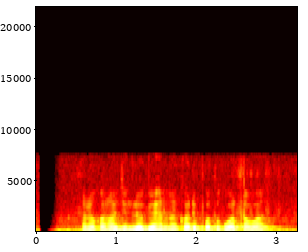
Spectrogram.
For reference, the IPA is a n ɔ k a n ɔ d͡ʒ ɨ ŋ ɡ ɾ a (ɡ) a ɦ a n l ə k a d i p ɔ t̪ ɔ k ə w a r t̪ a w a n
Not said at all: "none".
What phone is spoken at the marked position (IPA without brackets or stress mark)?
ɡ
